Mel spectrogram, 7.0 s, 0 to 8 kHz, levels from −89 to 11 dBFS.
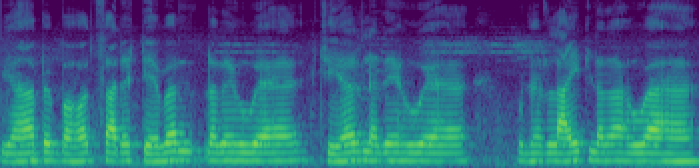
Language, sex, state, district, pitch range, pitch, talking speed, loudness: Hindi, male, Odisha, Khordha, 140-150 Hz, 145 Hz, 145 wpm, -16 LUFS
